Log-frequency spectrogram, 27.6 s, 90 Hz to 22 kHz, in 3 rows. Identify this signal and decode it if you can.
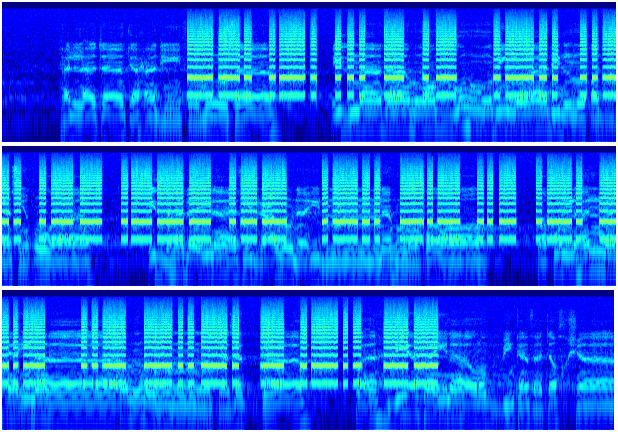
Morse code, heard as a buzzer, hand-sent with a straight key, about 14 wpm. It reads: GRSTA LFWJW LKURK U/TLM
